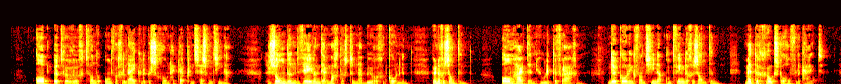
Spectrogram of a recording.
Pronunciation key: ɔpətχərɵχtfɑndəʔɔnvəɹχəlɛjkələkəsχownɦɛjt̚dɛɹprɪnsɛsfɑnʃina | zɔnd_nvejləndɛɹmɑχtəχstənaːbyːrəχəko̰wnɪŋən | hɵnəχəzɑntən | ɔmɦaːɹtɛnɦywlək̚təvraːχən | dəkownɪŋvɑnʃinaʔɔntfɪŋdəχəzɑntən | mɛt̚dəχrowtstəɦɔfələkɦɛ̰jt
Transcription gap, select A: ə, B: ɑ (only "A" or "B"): A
